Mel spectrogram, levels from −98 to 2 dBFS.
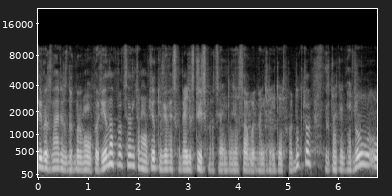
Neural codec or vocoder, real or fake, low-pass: autoencoder, 22.05 kHz, a latent of 192 numbers a frame, VITS, trained on one speaker; fake; 9.9 kHz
